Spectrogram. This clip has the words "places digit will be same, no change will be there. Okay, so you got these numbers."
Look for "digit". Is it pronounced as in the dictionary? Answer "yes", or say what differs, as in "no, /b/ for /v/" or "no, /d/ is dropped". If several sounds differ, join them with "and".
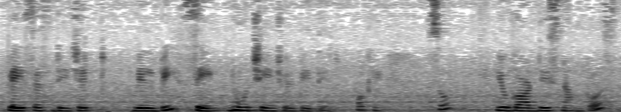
yes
